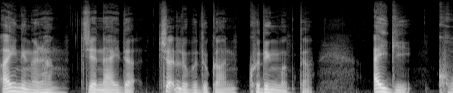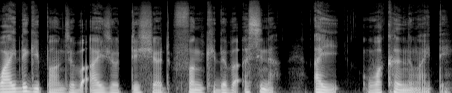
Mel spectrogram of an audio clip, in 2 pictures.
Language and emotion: Manipuri, sad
